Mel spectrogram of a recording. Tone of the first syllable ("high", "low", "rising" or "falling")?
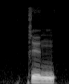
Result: low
